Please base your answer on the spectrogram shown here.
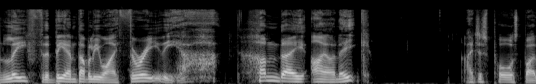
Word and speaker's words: Hyundai: this is a massive sidebar apologies we say hi Hyundai and I that pretty much the way that it's pronounced in most parts of the world is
